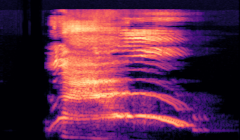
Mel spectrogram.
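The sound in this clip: A giant horned mountain cat, several meters long, lets out one drawn-out wailing cry. The cry is loud and strongly tonal, and its pitch sags downward as it fades.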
